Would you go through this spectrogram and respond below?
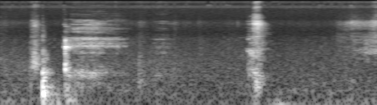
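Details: Person with allergies and possibly a cold who insists the sneezing is under control: two or three short, explosive sneezes with a quiet room between them; repeated sneezing.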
